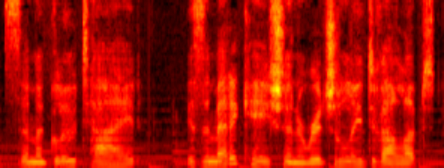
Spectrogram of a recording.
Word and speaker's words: semaglutide: up some videos in every other video is pronouncing it semaglutide and even the dictionary so please ignore my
